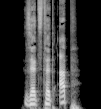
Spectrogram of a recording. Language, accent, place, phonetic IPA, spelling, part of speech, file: German, Germany, Berlin, [ˌz̥ɛt͡stət ˈap], setztet ab, verb, De-setztet ab.ogg
- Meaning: inflection of absetzen: 1. second-person plural preterite 2. second-person plural subjunctive II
